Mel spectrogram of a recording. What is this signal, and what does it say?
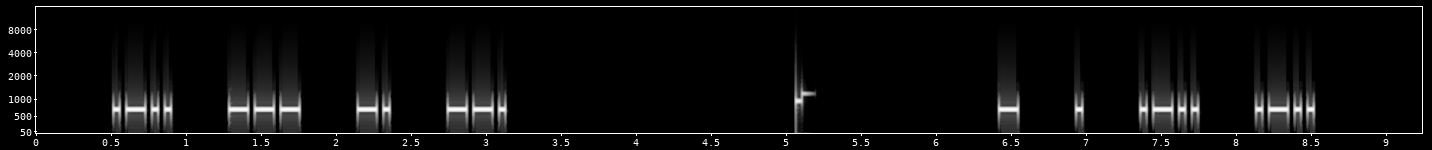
Morse code, heard as a keyed tone, about 28 wpm, spaced as for 16 wpm, 700 Hz. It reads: LONG TELL
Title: 3x Character Spacing - Top 200 Words - 28wpm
